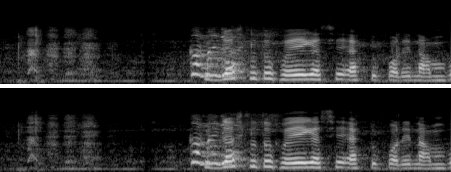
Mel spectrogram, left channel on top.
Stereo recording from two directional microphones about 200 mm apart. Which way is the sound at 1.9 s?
Centre (ahead or behind).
